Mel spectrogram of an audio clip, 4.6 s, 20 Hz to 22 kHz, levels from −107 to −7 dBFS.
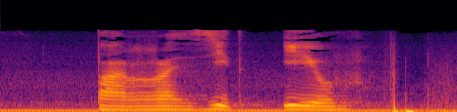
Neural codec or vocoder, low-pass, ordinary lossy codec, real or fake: none; 7.2 kHz; MP3, 32 kbps; real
